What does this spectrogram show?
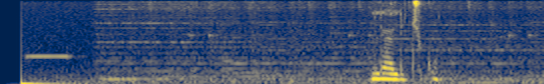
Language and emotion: Russian, neutral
